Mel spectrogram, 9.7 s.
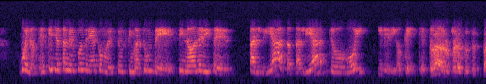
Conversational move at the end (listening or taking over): taking over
